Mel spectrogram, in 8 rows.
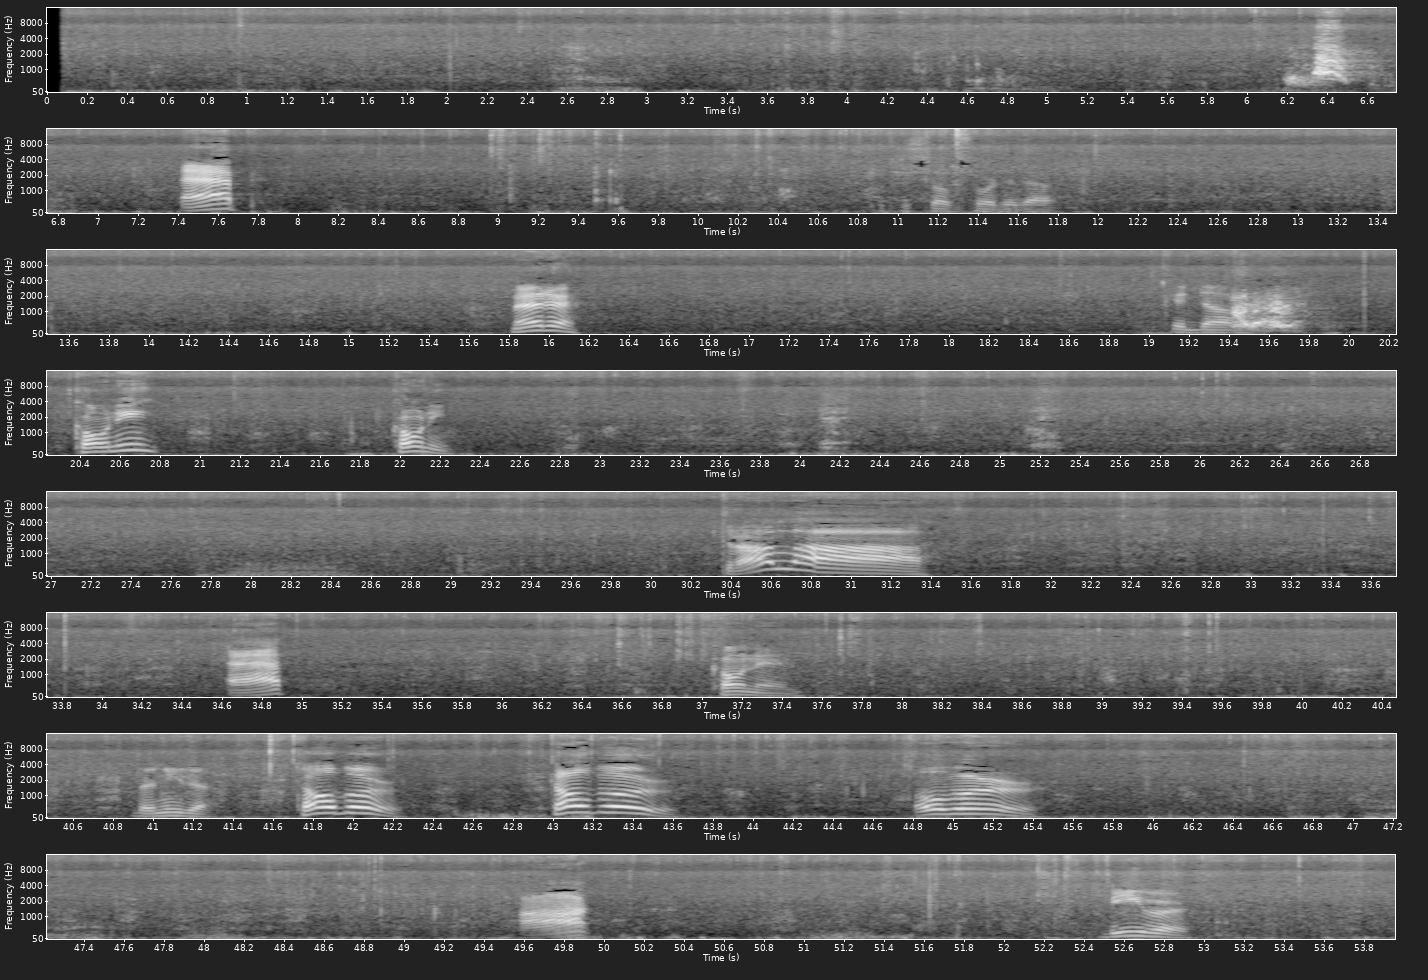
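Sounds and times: dogs moving through undergrowth: 0.1s - 53.9s
light rain hissing: 0.1s - 53.9s.

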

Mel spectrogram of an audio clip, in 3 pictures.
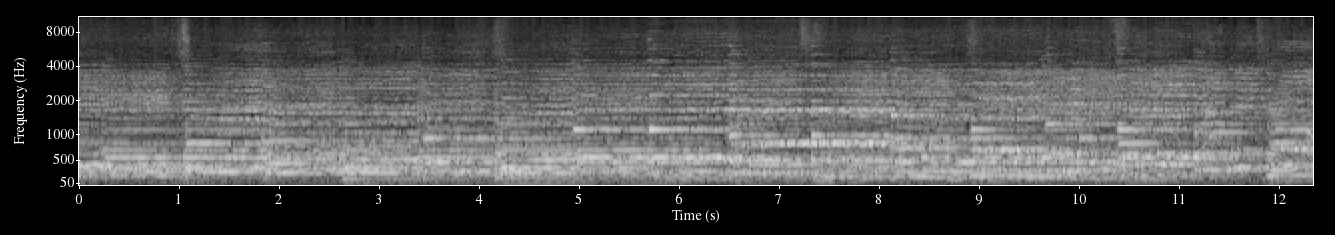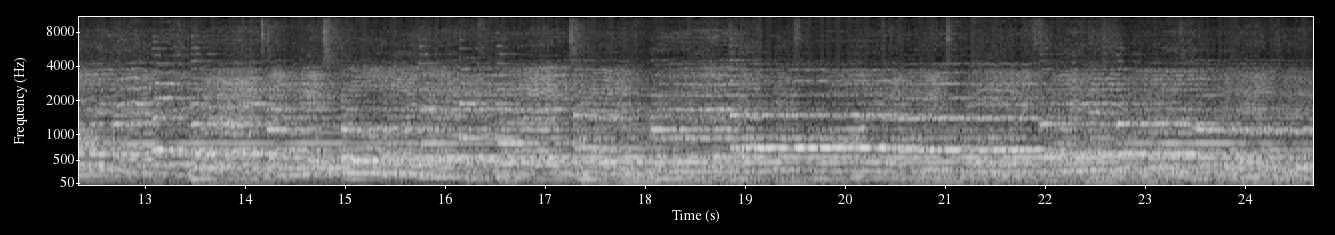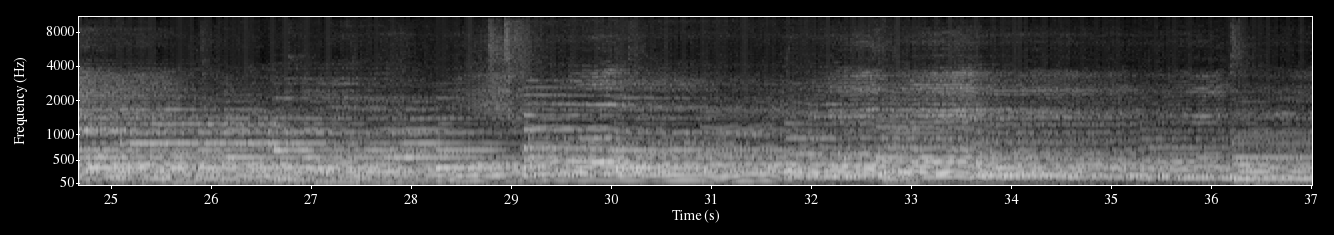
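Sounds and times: grand piano accompaniment: 0.0s - 37.0s
mixed choir singing: 0.0s - 37.0s.

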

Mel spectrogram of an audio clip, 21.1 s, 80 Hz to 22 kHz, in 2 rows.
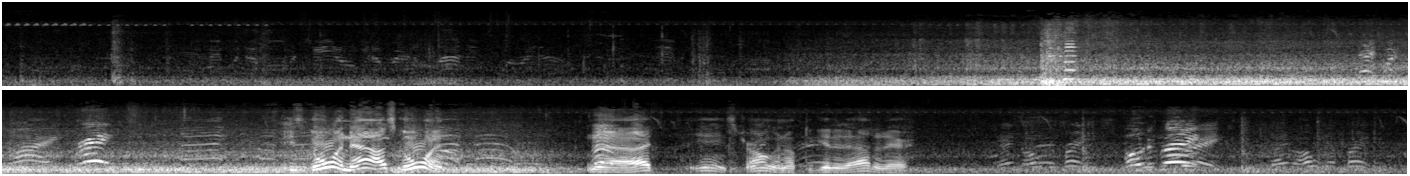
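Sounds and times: high insect trill: 0.0s - 2.0s
truck engine revving under load: 0.0s - 21.0s
short sharp loud bang: 7.8s - 8.2s.

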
